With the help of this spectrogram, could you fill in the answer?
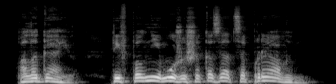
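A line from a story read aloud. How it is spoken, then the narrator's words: Soft. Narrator (Russian): мягко сказала она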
